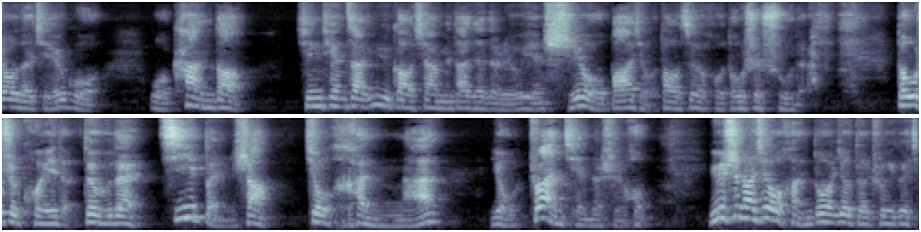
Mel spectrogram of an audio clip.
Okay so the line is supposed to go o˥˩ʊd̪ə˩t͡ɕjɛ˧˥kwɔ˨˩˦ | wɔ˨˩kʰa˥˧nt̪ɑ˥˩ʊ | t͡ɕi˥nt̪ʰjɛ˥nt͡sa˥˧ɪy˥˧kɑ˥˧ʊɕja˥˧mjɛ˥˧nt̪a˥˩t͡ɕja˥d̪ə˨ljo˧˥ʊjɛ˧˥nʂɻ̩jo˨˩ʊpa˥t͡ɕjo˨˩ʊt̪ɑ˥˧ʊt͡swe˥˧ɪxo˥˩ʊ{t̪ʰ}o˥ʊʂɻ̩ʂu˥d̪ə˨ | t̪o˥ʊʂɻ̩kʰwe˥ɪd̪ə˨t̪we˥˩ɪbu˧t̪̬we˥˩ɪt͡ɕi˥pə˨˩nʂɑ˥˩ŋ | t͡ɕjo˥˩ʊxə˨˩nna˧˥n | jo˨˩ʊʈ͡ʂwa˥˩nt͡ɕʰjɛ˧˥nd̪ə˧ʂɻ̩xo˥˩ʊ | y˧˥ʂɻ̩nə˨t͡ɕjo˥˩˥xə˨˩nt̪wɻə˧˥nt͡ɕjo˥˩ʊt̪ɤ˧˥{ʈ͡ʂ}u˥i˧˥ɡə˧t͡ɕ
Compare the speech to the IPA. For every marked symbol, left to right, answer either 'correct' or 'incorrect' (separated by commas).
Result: incorrect, incorrect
